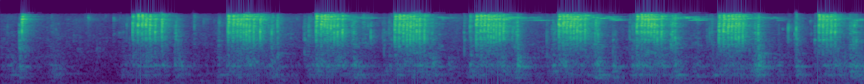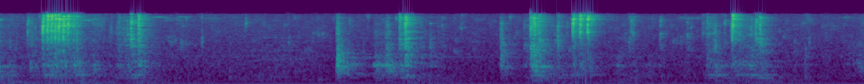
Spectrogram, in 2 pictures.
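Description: Ratchet wrench tightening a plumbing fitting during a water well pressure switch replacement, a rapid series of close, loud mechanical clicking bursts in repeated strokes with brief pauses between them.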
